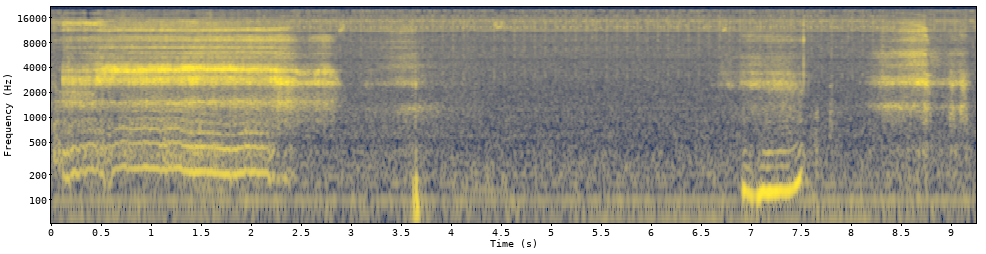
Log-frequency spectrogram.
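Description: A sleeping dog makes low rumbling snores with nasal whistling on the breaths, in a quiet room.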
